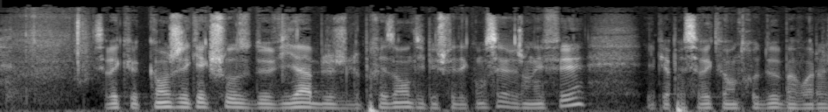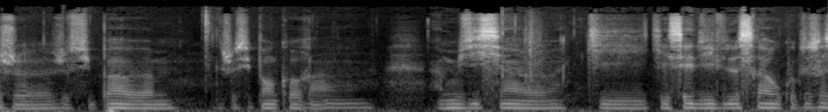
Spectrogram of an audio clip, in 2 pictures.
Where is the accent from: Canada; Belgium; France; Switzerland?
Switzerland; Valais; now in Geneva, Switzerland; Alors aujourd'hui de Genève, mais j'ai grandi en Valais. J'ai habité à Martigny, j'ai habité un petit peu plus bas dans le Chablais aussi, j'ai grandi dans le Chablais.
